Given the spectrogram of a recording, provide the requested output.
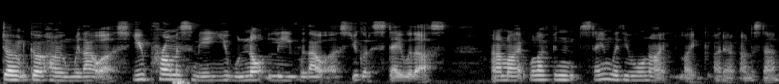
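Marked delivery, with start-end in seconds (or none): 0.0-4.5 mock-aggressive, pushy, condescending, patronizing tone. Retelling a night out, imitating a guy at a club: mock-aggressive, condescending. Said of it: "quite aggressively, but very, like, condescendingly comes up to me and is like".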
